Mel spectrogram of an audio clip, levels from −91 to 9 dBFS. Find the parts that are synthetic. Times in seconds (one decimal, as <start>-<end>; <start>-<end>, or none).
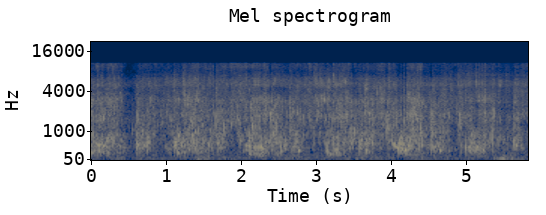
5.0-5.8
